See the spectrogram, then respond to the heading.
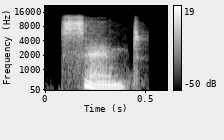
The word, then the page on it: scent: Indian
